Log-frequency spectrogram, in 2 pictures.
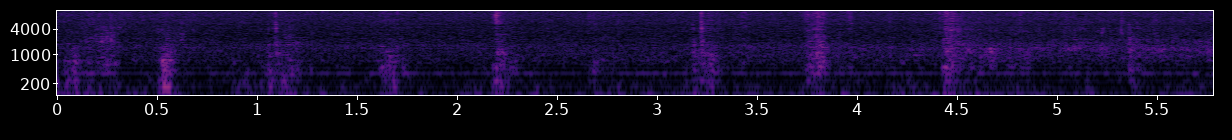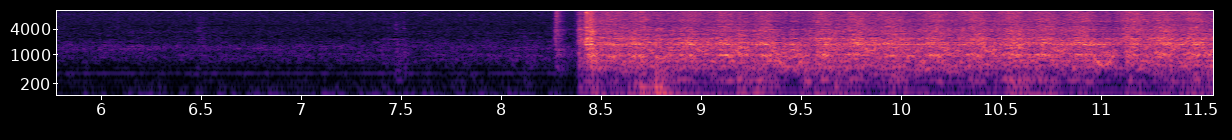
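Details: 7.3 IDI diesel, crank no start: slow scattered clicks, then a loud even starter churn at roughly three turns a second with no pickup; engine cranks but won't fire.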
